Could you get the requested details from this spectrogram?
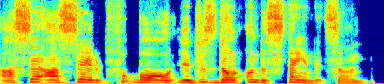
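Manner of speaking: heavy, laid-on Southern American accent. Speaker shows off their good accent: Benoit Blanc Southern accent. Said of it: "my good southern accent, right?".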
